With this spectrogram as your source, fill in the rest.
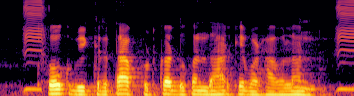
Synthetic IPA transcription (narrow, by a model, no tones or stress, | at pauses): t͡ʃʰoːkbɪkɾɪt̪apʰʊʈkəɾd̪ʊkənd̪aːɾkebəɽ̤aːʋlən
